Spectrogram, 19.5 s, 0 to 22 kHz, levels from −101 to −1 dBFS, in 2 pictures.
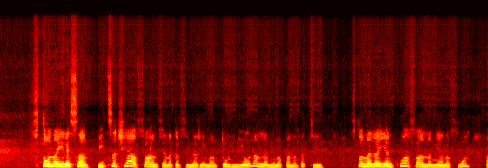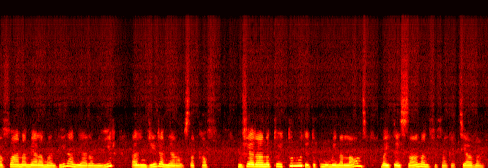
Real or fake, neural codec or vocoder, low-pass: fake; vocoder, 44.1 kHz, 128 mel bands every 512 samples, BigVGAN v2; 19.8 kHz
